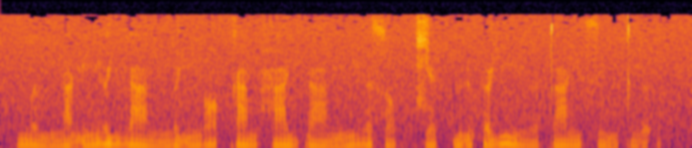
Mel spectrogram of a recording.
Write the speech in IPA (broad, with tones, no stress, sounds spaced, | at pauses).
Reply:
m ə˧˩ m ŋ a̰˧˨ ŋ ɲ ə˧ j l a˨˩ n ŋ ə̰˧˨ j ɲ ɔ˨˦ k a˧ m h a˧ j ɗ a˨˩ m ɲ i˧ ə̯ s ɔ˨˩ p̚ t͡ɕ ɛ˨˩ t̚ ɓ ɨ̰˧˥ ʔ ə̰˧˥ j ɲ ɨ˨˩ ə̯ t̪ a˧ ŋ s i˧˩ m t̪ ḭ˧˨ ə̯ ʔ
